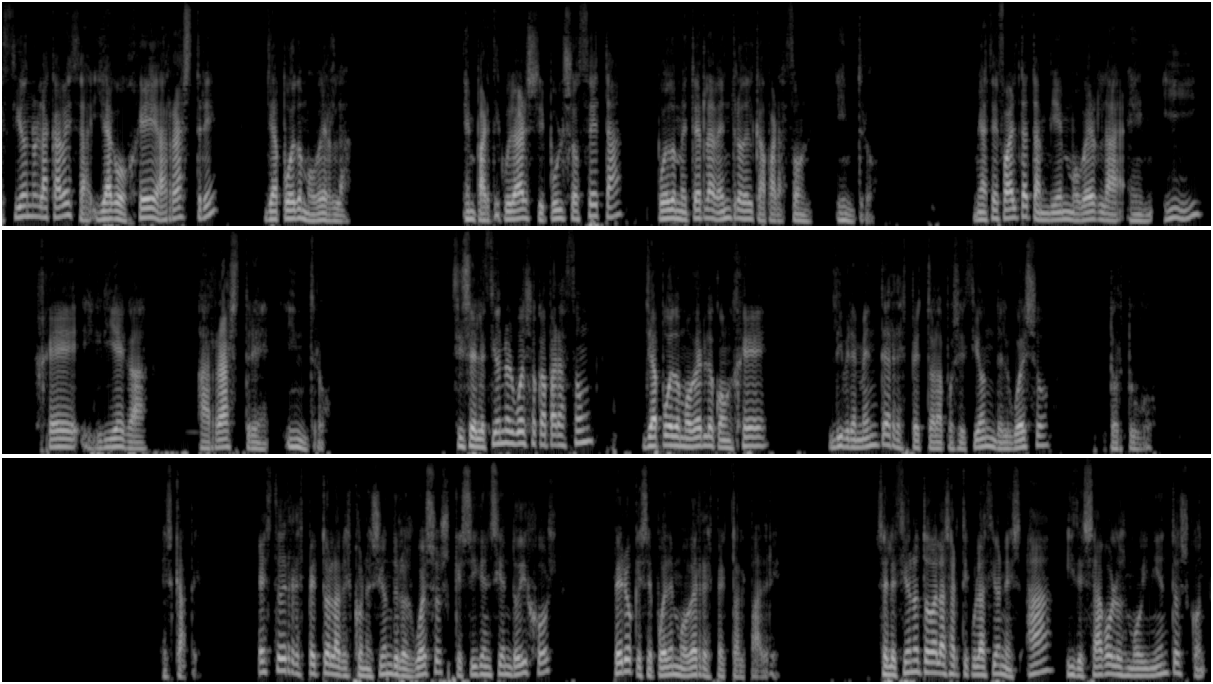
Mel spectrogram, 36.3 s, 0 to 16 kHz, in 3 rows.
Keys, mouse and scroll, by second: 1.5-4.8 right drag, 5.4 g, 10.1-12.0 middle drag, 12.8 g, 16.6-18.8 middle drag, 18.8 right click, 20.0 g, 34.2 a, 34.9 a.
